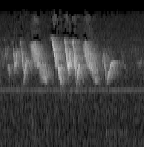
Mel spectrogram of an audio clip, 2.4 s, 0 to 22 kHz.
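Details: House bunting, subspecies sahari, at a riad in Marrakech, Morocco, on 22 June 2024: one quick phrase of about ten bright, chirpy notes, each sliding sharply downward, run together into a lively jangling burst.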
